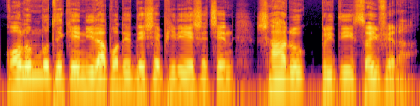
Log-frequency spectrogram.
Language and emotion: Bengali, neutral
